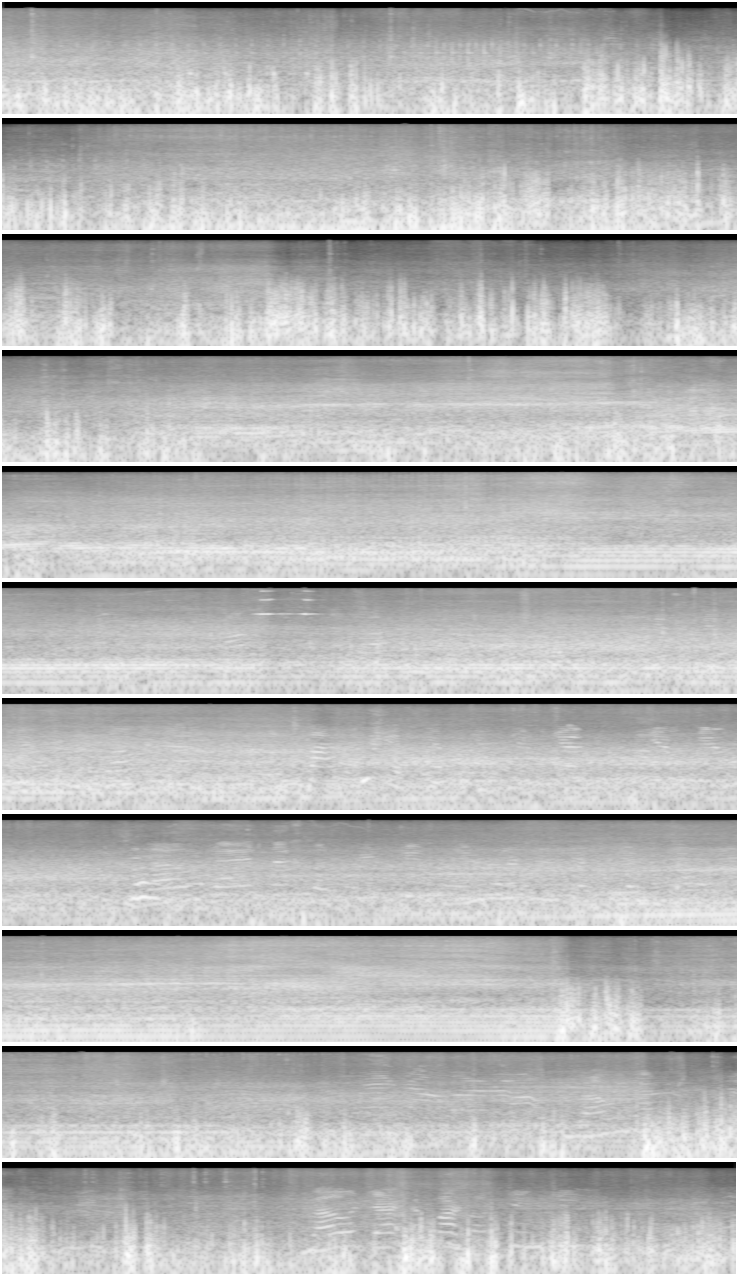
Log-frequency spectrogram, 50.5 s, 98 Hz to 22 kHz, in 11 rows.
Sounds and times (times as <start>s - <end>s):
Motorcycle: 0.0s - 50.5s
Traffic noise, roadway noise: 0.0s - 50.5s.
